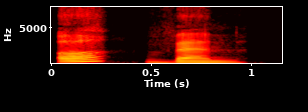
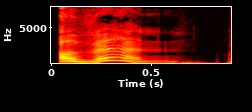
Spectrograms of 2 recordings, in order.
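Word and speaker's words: Avène: It's pronounced Avene. – Avene.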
